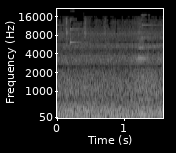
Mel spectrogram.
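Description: Steady, loud engine drone of an Every kei van heard from inside the cabin while driving on the Sanriku Coastal Road, a constant low rumble with road noise and no talking.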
